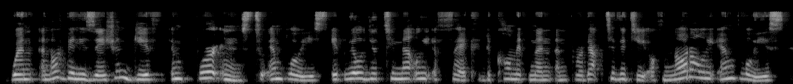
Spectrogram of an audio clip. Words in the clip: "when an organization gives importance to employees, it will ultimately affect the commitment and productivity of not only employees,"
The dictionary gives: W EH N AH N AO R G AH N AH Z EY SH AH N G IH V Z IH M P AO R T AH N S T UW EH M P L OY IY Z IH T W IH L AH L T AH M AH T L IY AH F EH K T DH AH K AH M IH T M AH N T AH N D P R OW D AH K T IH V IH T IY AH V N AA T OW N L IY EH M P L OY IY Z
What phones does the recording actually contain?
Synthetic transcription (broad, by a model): W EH N AH N AO R G AH N AH Z EY SH AH N G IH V IH M P AO R T AH N S T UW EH M P L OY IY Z IH T W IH L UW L T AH M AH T L IY AH F EH K T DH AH K AH M IH T M AH N T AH N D P R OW D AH K T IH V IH T IY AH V N AA T OW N L IY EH M P L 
